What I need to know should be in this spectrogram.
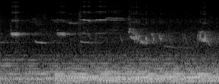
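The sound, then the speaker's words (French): Birds sing in pine and holm oak woods a few hundred metres from the ocean, giving a few faint, high, short chirps and tweets over a steady low background hum. “orchestrés par le chant des oiseaux”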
